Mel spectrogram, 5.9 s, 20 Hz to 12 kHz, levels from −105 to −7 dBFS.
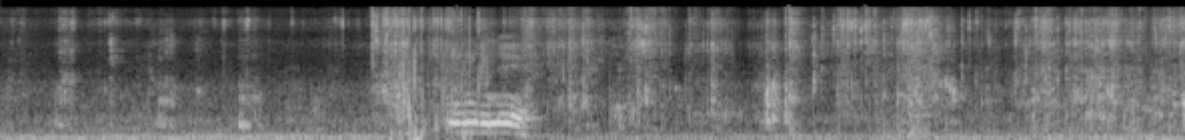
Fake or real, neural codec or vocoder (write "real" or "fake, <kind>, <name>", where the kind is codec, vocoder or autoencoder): real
